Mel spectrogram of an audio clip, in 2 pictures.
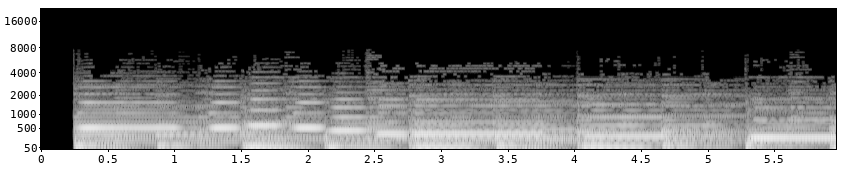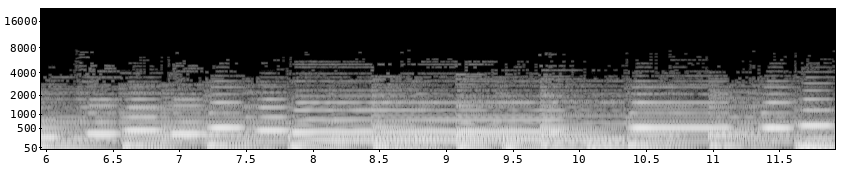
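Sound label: Midi, Backing Files for Churches; 3/F Chord Sheet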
